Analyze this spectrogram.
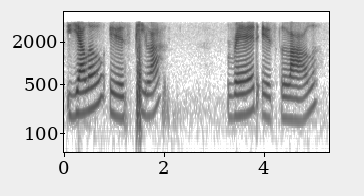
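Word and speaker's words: lal (लाल): I-L-A. And it's pronounced pila. The second color is going to be red, and red is pronounced lal. I'll say it again, lal, and that is spelled L-A-L-A. So it's spelled like lala, but it's pronounced lal.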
